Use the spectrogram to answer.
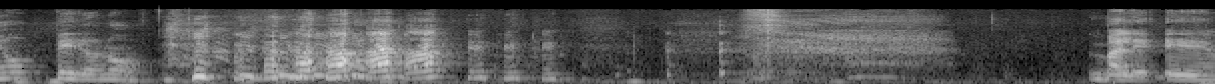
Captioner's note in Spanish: risas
